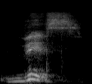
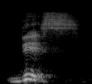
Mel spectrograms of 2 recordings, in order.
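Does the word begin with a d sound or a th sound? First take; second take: th sound; th sound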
